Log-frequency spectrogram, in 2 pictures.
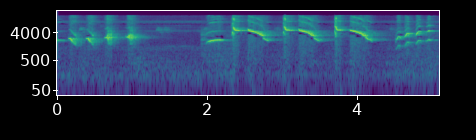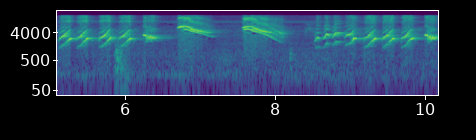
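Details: Kacer, the oriental magpie-robin, in rich varied song: rapid series of descending whistles and scratchy notes, dense phrases with brief gaps between them.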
